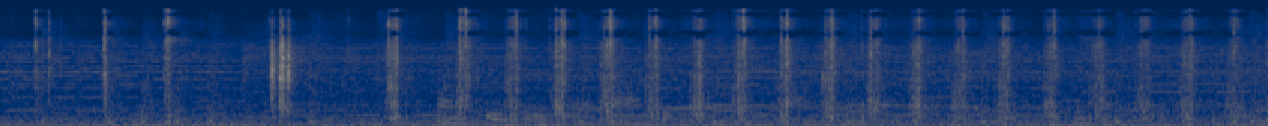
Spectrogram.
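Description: Background music, over which a cashier counts out paper bills, each bill laid down with a crisp snap about three times a second from a few seconds in.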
